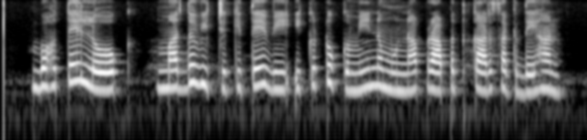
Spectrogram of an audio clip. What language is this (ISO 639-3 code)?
pan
